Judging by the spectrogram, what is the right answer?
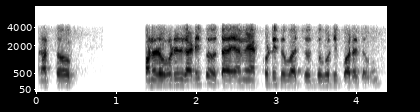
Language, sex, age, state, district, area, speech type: Bengali, male, 30-45, West Bengal, Purba Medinipur, rural, conversation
